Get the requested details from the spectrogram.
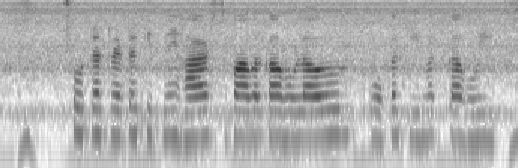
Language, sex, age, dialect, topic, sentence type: Bhojpuri, female, 31-35, Western, agriculture, question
